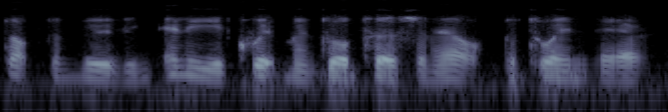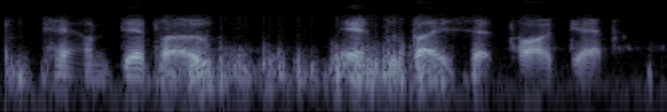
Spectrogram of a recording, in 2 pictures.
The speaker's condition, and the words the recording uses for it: None; typical speech.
